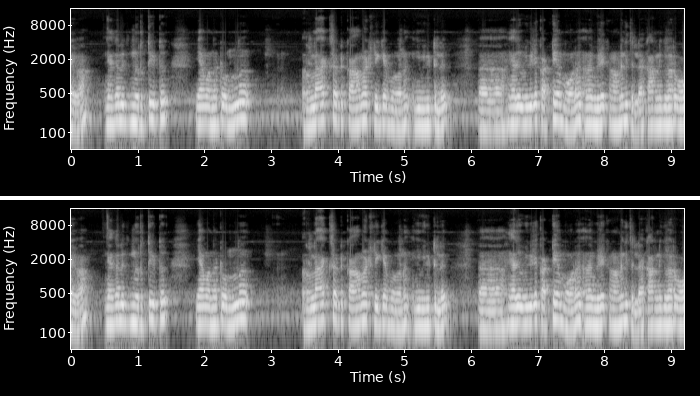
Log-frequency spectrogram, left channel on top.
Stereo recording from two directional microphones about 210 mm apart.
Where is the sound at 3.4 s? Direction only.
5° right (ahead or behind).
